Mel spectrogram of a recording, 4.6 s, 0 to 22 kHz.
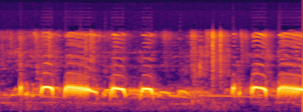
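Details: Javanese spotted dove calling vigorously in the Kuk 2 style, used as a lure to make lazy doves call: short arched coos alternating with longer drawn-out coos, loud and repeated about twice a second, faint background.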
